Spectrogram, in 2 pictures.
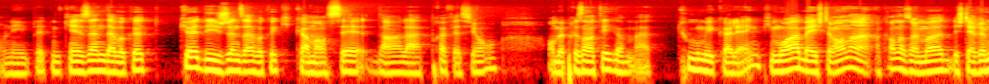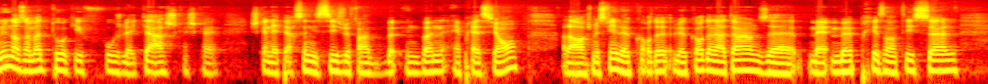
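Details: Adult male lawyer who stutters, speaking French in a podcast interview; stuttering.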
